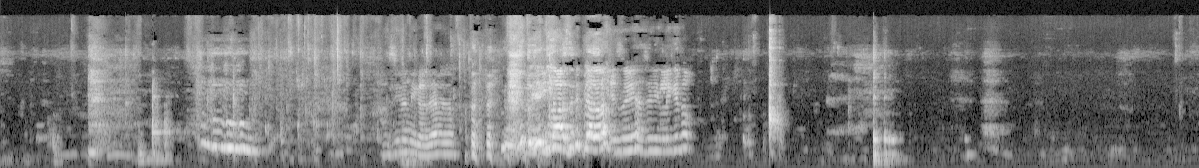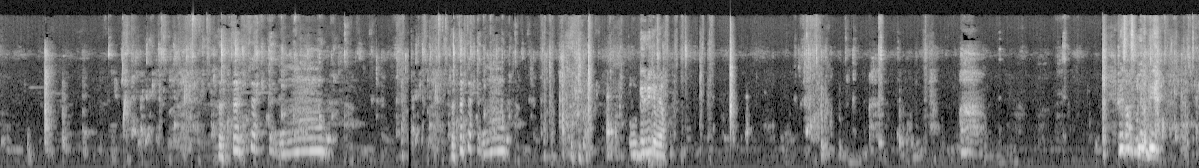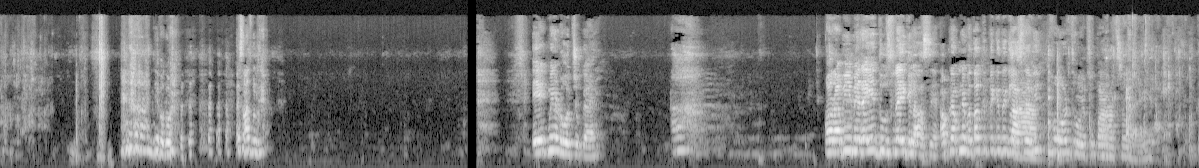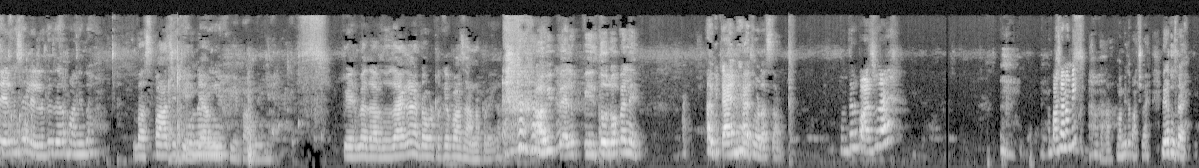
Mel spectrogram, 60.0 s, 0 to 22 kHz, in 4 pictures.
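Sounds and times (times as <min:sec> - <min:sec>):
gulping water: 0:01.4 - 0:07.0, 0:16.0 - 0:31.2, 0:42.6 - 0:46.3, 0:46.9 - 0:49.3
woman laughing: 0:02.5 - 0:03.3.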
